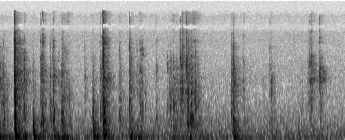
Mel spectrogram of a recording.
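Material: Plastic.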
